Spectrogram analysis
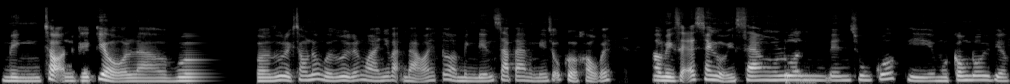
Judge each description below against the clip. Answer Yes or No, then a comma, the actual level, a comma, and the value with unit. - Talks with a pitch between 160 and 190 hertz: Yes, medium, 185 Hz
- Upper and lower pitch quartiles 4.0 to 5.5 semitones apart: No, average, 3.3 semitones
